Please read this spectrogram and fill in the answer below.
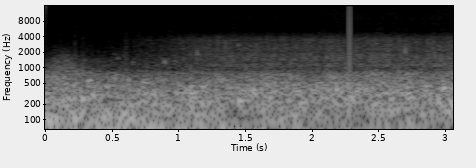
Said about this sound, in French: Et puis soudain, un grondement, comme une explosion sourde.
